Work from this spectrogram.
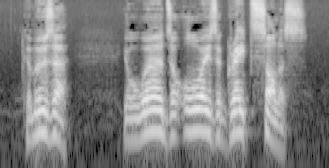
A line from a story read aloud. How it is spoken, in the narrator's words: Ralph told him bitterly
